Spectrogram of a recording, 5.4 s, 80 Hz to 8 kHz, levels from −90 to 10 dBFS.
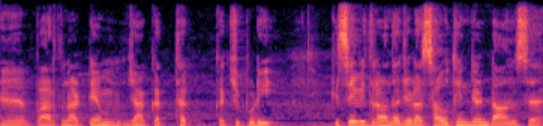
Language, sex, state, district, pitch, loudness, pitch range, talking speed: Punjabi, male, Punjab, Fazilka, 160 Hz, -17 LUFS, 155-170 Hz, 165 wpm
